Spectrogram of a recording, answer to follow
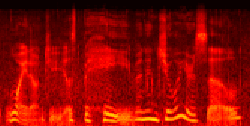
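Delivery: ordinary delivery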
